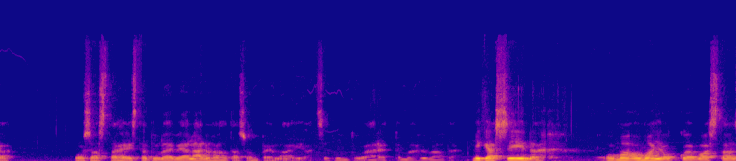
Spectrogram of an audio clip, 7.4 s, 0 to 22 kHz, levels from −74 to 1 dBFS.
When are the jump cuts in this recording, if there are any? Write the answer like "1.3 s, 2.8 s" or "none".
none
